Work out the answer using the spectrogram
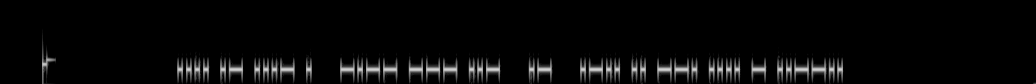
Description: Morse code, heard as a keyed tone, about 28 wpm, 700 Hz. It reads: HAVE YOU A LIGHT?
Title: Sentences from Top 1000 Words - Review Part 1 - 28wpm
